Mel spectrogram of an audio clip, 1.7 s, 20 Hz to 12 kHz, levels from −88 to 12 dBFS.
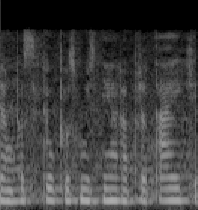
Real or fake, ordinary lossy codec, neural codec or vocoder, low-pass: fake; Opus, 64 kbps; codec, 16 kHz, 4 kbps, FreqCodec, larger model; 7.2 kHz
